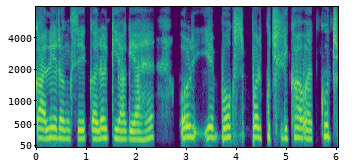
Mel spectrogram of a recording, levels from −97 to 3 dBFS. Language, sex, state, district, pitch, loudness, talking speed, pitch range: Hindi, male, Bihar, Araria, 205 Hz, -12 LUFS, 170 wpm, 185-220 Hz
